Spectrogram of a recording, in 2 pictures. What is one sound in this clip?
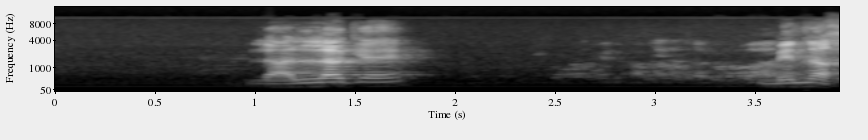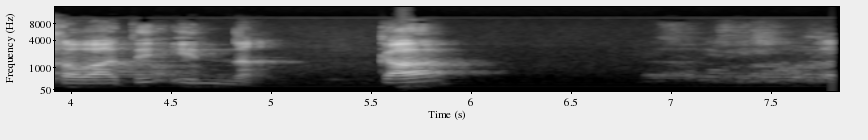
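An elderly man speaks calmly through a clip-on microphone, in short phrases with pauses.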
